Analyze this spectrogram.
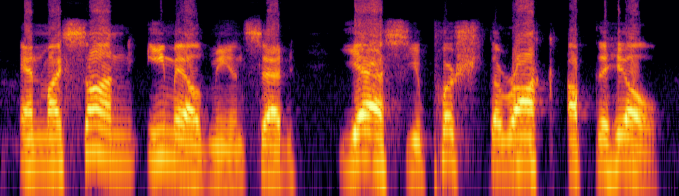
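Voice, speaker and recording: A man at a fairly high pitch and a fairly slow pace, with ordinary pitch variation and a plain, everyday voice, in a dry, close sound with no echo against a quiet background. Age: 60s. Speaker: rabbi, interfaith dialogue speaker. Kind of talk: Q&A after a talk. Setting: video call.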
